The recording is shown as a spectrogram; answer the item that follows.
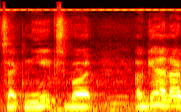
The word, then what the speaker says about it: Technics: technics technics thing where it's supposed to be pronounced techniques like that's their goal not their goal but their idea the brand's idea that it was supposed to be pronounced techniques but again I pronounced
